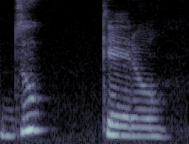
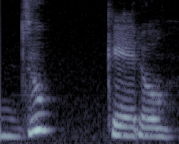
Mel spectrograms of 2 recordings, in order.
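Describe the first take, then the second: No difference in how they are said.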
